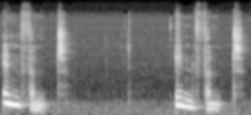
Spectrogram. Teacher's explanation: when we say it we sort of hurry the last syllable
